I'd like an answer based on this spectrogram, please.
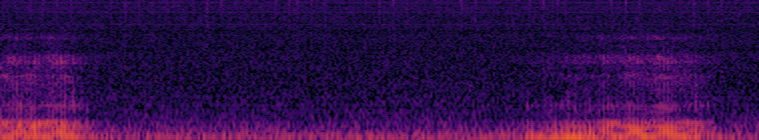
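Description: Two low, rough, rattling breath sounds a few seconds apart over steady room noise, typical of snoring during sleep.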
